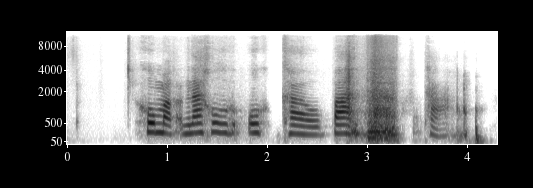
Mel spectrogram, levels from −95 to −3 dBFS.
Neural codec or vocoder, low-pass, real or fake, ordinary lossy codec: codec, 16 kHz in and 24 kHz out, 0.9 kbps, LongCat-Audio-Codec, fine tuned four codebook decoder; 10.8 kHz; fake; AAC, 48 kbps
